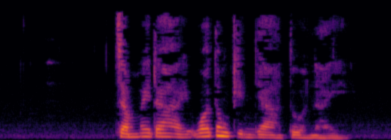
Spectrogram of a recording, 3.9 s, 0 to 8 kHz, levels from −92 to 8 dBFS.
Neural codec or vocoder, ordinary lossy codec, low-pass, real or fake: none; MP3, 32 kbps; 7.2 kHz; real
